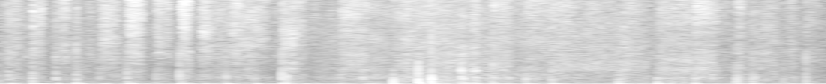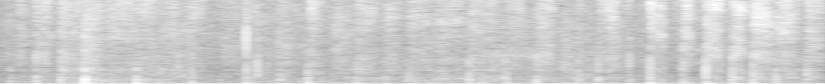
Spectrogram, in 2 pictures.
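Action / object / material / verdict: tap / canvas fabric fanny pack / canvas / none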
